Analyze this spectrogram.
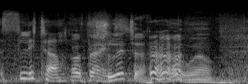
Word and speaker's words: Sliotar: word, by the way, is pronounced slitter.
